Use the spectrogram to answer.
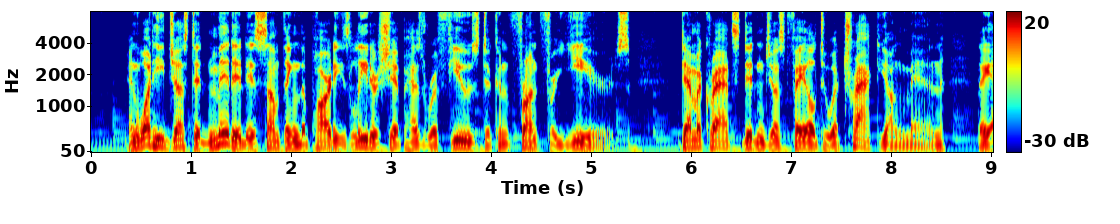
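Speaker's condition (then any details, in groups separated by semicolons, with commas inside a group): No condition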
